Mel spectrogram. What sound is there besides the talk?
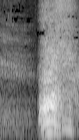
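sneeze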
